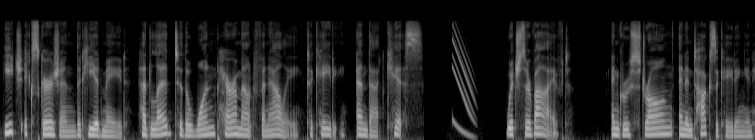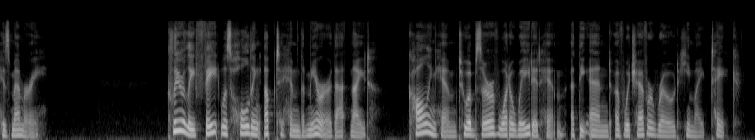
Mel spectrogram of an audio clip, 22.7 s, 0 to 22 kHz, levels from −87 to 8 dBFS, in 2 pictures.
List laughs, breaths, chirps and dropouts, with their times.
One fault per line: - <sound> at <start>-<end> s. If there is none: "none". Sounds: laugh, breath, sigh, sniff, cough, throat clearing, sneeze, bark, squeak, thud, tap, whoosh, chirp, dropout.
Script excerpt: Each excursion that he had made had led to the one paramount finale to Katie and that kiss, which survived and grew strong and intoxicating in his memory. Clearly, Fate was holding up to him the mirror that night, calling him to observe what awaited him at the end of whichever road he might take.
- chirp at 6.8-7.2 s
